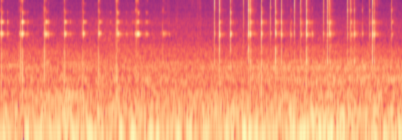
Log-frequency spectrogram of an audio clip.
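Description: Long nails tap the sides of an empty small clear shot glass with a thick blue base. The result is a quiet, rapid series of bright, high clinks and ticks, each dying away almost instantly, with a soft low hum underneath.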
